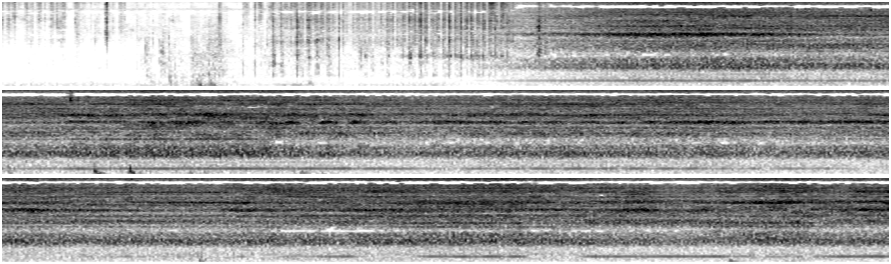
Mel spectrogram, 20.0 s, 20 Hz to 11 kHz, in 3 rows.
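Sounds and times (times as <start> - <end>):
hair dryer running: 3.6 - 19.9.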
